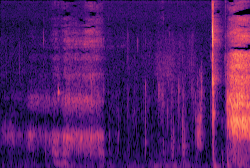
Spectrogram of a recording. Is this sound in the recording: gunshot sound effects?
no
